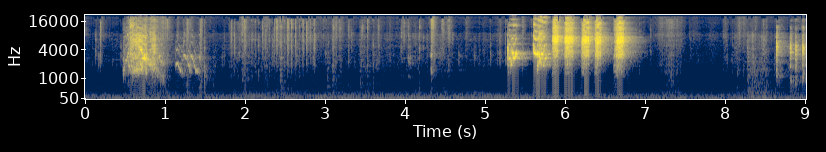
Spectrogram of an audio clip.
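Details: Happy budgies in an aviary: an opening scratchy warble, a long quiet stretch, then a rapid run of about eight buzzy chirps, followed by softer chatter at the end.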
